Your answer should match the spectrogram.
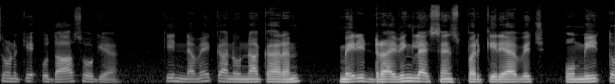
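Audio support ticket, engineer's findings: Automatic gain falling, 2.21 s to end, after "ਹੋ ਗਿਆ ਕਿ ਨਵੇਂ": AGC judged input too loud or noise too strong, gain eased down gradually; voice and room noise sink together.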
